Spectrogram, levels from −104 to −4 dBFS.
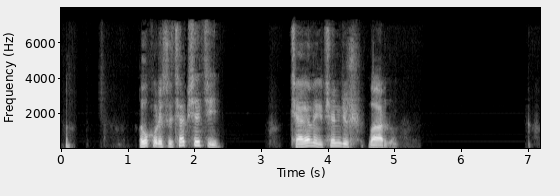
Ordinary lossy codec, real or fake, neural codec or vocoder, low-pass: AAC, 32 kbps; fake; codec, 16 kHz, 1 kbps, FunCodec, trained on Chinese and English, 50 frames a second; 7.2 kHz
